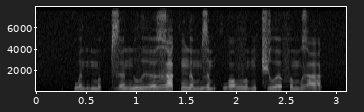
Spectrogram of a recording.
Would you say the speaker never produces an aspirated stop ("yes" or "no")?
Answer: yes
